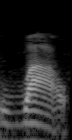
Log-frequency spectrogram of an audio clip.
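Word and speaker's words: واو: The 27th one, which is this, it's called wow. So form a wow shape, a circle with our lips. Wow, wow, as in water, water.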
